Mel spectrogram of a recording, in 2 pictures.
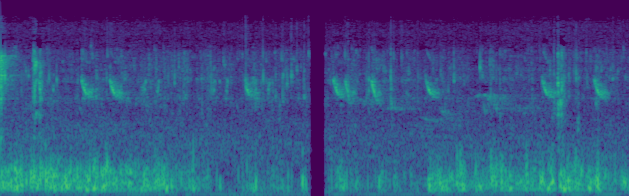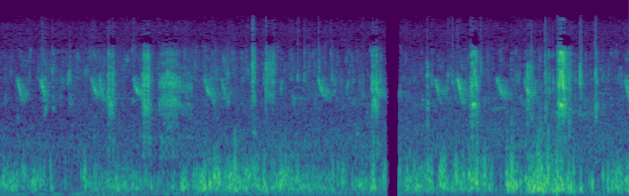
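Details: Great spotted woodpecker (Dendrocopos major) nestlings begging to be fed at feeding time: a rapid, high chittering chorus of short repeated calls over a steady low rustling and scraping.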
